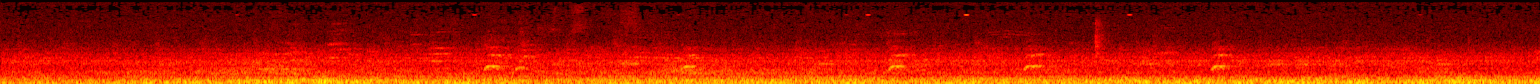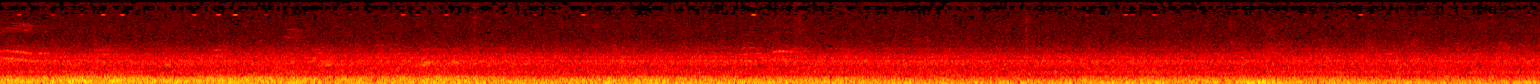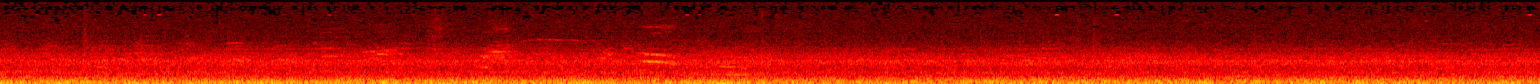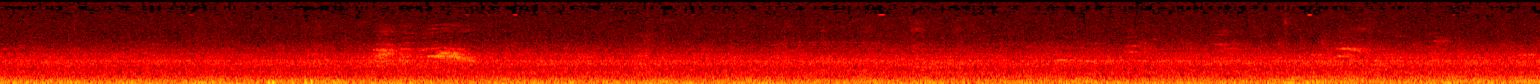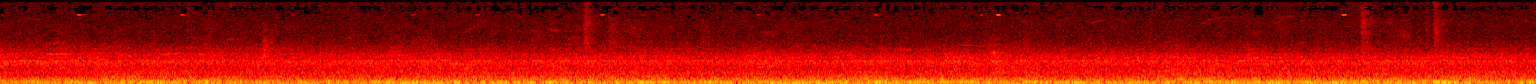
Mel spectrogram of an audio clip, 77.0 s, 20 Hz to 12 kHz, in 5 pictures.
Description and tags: Kids a few houses away playing football in their garden. Some dog barking. Background noise from airplanes, distant traffic, birds sounds from our own garden and the dog.
Recorded on a nice summar day, 21-Jul-2016, with a Zoom H1.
